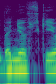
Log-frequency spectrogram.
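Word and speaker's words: Benyovszky: Alors comment on prononce Benjovski? – Benjovski, on dit Benjovski.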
